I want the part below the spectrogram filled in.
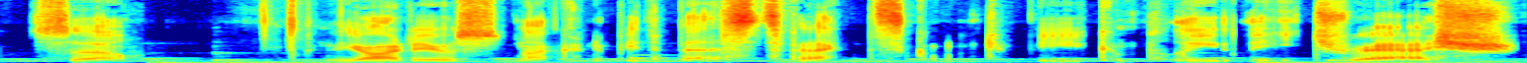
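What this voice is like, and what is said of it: Unusual accent with speech impediment. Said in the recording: “I speak weird, very poorly. I have a speech impediment and a weird accent ... I talk funny”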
